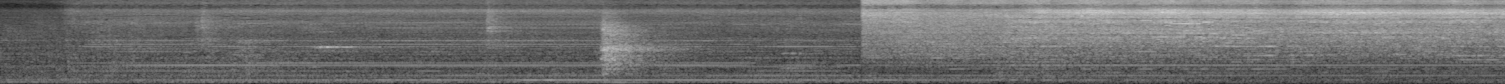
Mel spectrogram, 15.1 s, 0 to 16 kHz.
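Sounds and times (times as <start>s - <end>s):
machine drive hum: 0.0s - 15.0s
clank and hiss: 6.0s - 6.8s.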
